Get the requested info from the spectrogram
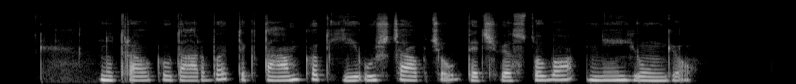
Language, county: Lithuanian, Kaunas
